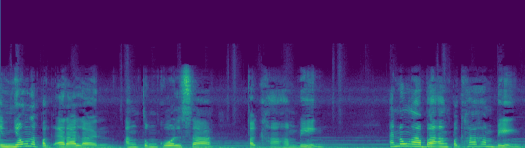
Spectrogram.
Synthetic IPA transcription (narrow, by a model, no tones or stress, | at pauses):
ɪɲjo̞ŋnɐpɐɡʔɐɾaːlɐnʔɐŋt̪ʊŋko̞lsɐpɐɡ̚haɦɐmbɪŋ | ʔɐno̞ŋabaʔɐŋpɐɡɦaːɦɐmbɪŋ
